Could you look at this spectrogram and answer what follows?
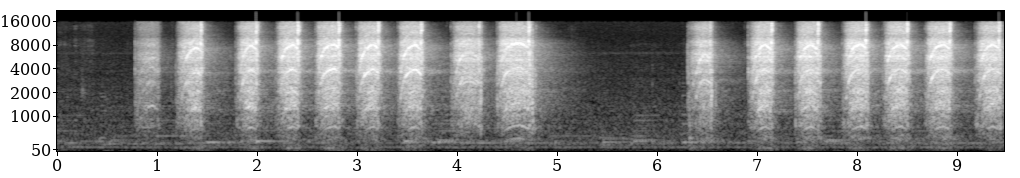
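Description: Cordless drill run in short trigger bursts, about two a second, each spinning up and back down, while boring clearance holes for screws through a small block of wood. Two runs of bursts with a pause of about a second and a half between them.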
